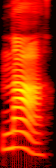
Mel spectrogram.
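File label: "на", Komi, female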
